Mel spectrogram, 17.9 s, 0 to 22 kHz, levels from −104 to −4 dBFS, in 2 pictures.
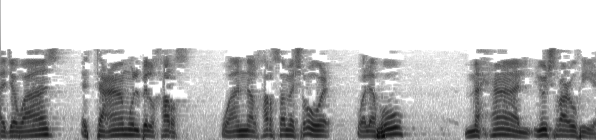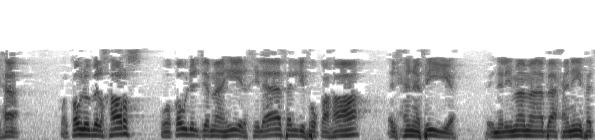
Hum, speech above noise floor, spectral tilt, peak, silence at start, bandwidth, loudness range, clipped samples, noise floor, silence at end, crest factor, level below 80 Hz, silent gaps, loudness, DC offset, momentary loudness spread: none; 43 dB; -8.5 dB/octave; 0 dBFS; 0 s; 5.4 kHz; 3 LU; under 0.1%; -62 dBFS; 0.05 s; 20 dB; -50 dBFS; none; -20 LUFS; under 0.1%; 11 LU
